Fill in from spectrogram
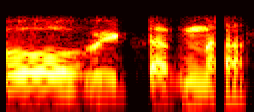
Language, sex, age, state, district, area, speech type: Marathi, male, 18-30, Maharashtra, Mumbai City, urban, conversation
